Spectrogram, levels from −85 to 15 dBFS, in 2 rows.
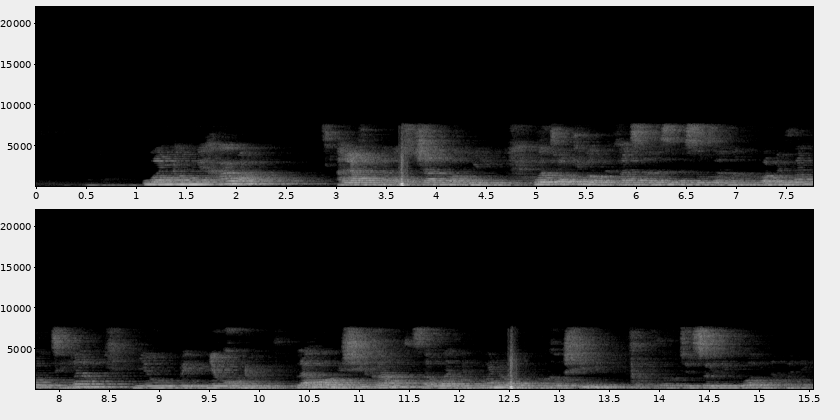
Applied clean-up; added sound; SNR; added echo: none; Whoosh, swoosh, swish; -3 dB; reverberation time 1.2 s.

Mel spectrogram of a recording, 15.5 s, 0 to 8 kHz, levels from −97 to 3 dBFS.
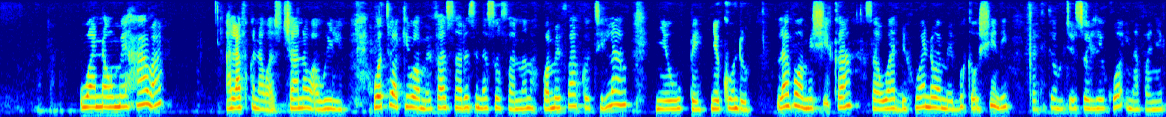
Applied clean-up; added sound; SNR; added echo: none; none; none; none.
